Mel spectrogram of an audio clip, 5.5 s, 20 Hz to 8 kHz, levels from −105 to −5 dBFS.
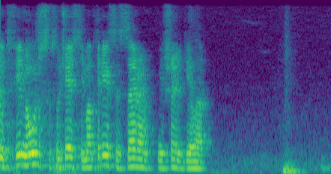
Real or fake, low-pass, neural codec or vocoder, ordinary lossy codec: real; 7.2 kHz; none; Opus, 64 kbps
